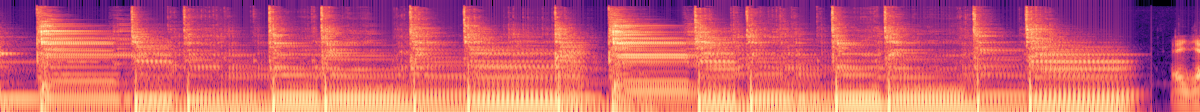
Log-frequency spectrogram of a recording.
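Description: Electric jazz bass played slap style: thumb-slapped open E and octave notes with popped strings, in a swung funk rhythm of quick sharp attacks. The line stops suddenly near the end.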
